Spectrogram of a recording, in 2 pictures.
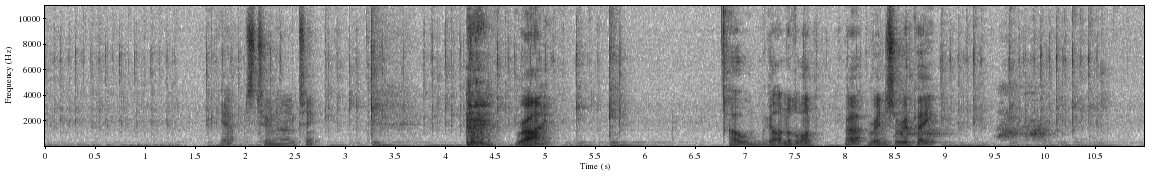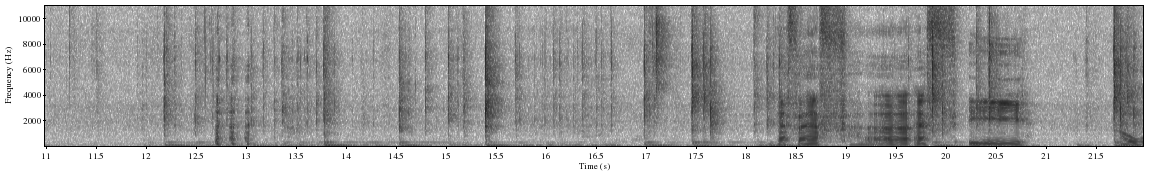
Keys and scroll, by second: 15.0 shift+Down.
